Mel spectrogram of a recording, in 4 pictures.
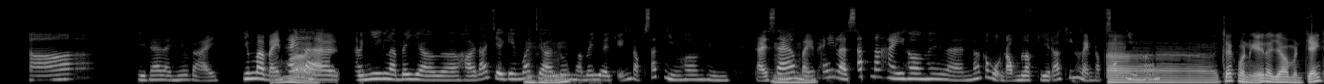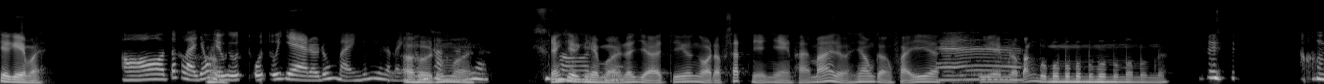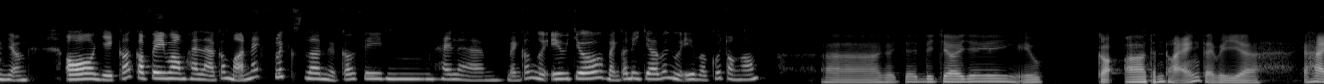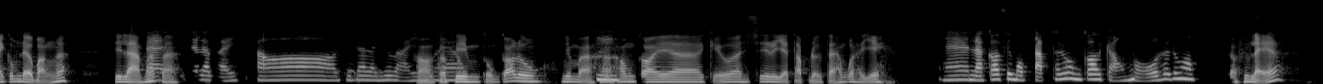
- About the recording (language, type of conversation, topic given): Vietnamese, unstructured, Khi căng thẳng, bạn thường làm gì để giải tỏa?
- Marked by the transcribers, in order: tapping; other background noise; chuckle; unintelligible speech; laughing while speaking: "Ừ"; background speech; chuckle; chuckle; laughing while speaking: "Công"; unintelligible speech; in English: "series"; laughing while speaking: "gian"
